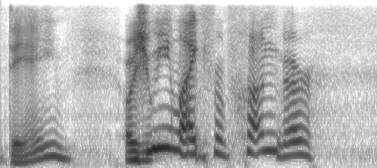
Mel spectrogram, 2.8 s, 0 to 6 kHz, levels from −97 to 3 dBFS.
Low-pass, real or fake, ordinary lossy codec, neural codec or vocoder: 5.4 kHz; fake; AAC, 48 kbps; codec, 16 kHz in and 24 kHz out, 0.4 kbps, LongCat-Audio-Codec, four codebook decoder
